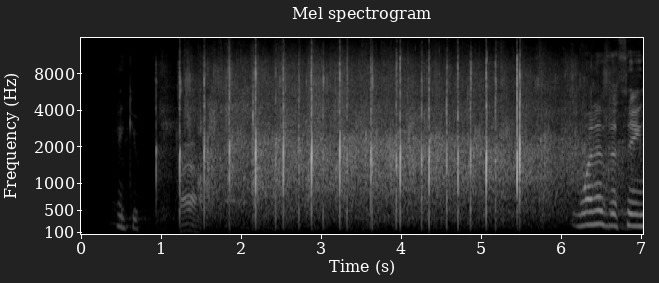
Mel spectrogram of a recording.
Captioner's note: applause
